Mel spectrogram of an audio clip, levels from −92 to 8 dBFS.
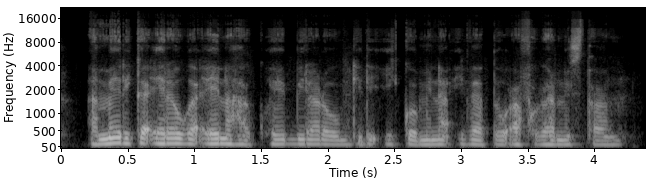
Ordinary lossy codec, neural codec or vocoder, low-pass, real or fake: Opus, 16 kbps; none; 19.8 kHz; real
